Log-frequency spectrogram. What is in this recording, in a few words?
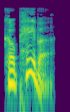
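"copaiba", British English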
